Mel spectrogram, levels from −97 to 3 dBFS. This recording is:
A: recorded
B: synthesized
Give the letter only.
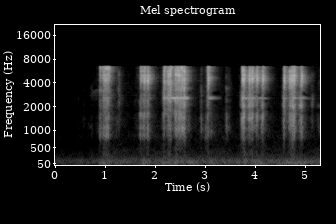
B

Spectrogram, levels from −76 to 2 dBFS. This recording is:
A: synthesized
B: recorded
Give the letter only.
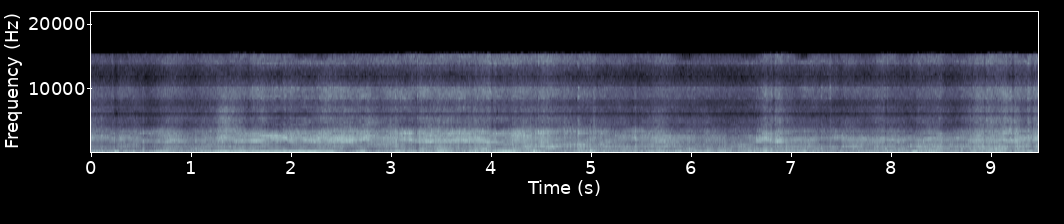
A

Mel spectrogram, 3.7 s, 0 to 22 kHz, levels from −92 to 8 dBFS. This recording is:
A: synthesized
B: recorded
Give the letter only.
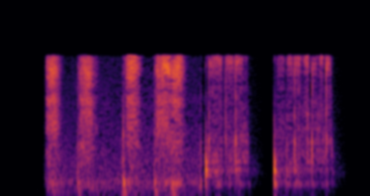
B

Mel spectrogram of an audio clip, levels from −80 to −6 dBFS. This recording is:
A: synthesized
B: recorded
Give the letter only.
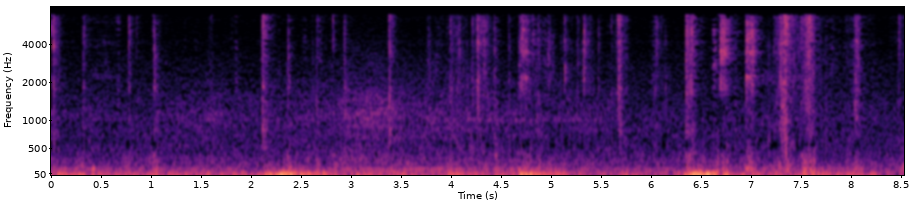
B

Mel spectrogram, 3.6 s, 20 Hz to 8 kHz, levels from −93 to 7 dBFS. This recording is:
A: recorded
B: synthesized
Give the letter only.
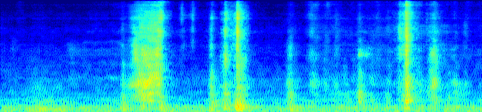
B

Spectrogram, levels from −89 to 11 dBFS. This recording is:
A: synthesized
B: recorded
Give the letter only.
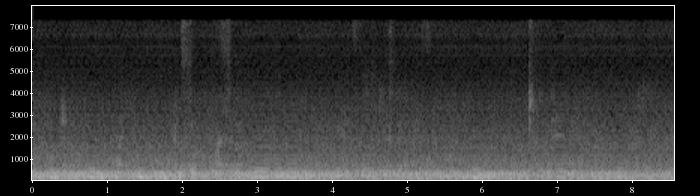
A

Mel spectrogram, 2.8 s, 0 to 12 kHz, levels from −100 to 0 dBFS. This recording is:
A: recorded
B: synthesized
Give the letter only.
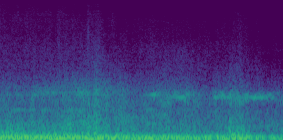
B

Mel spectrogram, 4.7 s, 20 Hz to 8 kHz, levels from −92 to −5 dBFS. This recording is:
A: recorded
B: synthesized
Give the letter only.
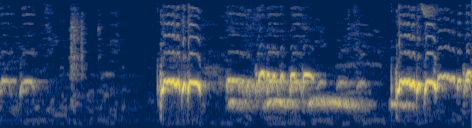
A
